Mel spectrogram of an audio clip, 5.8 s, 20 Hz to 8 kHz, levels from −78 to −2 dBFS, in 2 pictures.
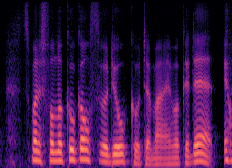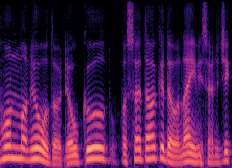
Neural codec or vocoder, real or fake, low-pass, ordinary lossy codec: codec, 16 kHz, 0.2 kbps, FocalCodec; fake; none; none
